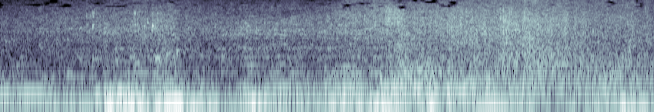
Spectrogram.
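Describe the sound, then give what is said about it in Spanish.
Water draining away as its level drops, a steady broad rushing and gurgling with a deep rumbling undertone that carries on throughout. “¿Qué es ese ruido? Ay, no. Ve lo que haces. El agua desciende. ¡Está descendiendo!”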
